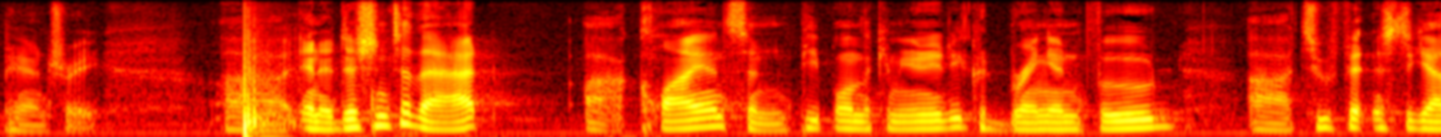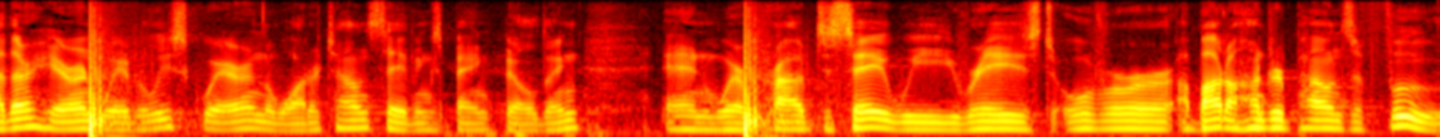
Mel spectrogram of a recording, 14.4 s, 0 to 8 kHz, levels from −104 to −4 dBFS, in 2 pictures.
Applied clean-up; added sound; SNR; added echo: none; Fireworks; 5 dB; none.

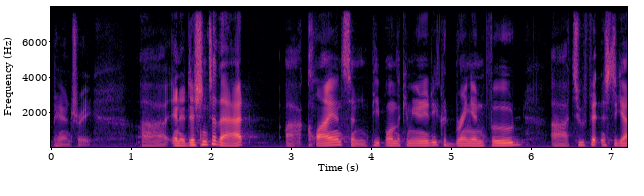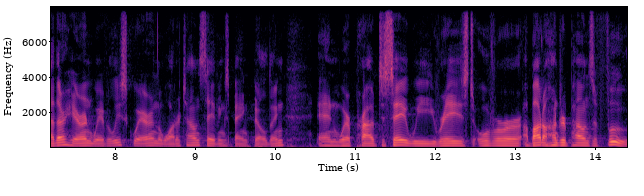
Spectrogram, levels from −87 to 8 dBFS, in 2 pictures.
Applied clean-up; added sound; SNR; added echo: none; none; none; none.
